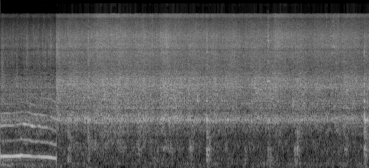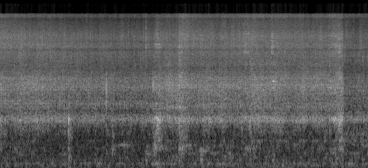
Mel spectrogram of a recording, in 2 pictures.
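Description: Brinjal (eggplant) frying in oil in a pan, a steady bright sizzle with scraping stir strokes at intervals, close and continuous throughout with no talking.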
